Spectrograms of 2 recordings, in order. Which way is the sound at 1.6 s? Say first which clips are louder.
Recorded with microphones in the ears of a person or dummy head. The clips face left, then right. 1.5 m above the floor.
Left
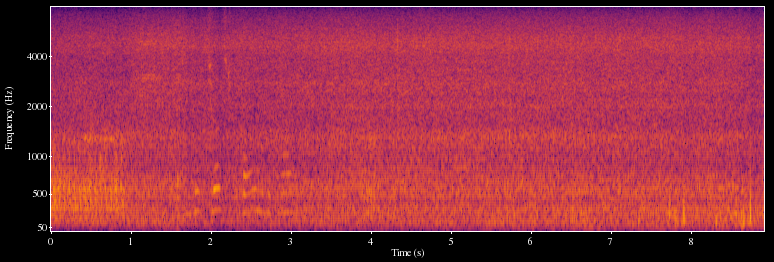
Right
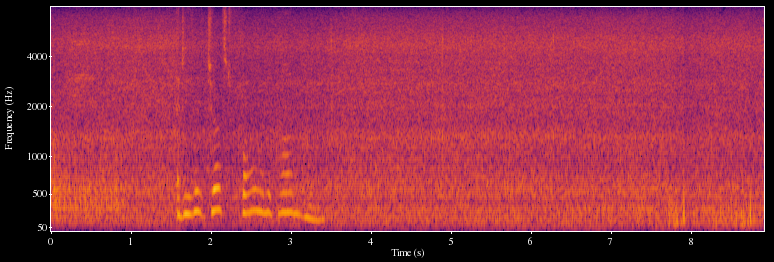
Right 12 dB; 50° right (ahead or behind).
